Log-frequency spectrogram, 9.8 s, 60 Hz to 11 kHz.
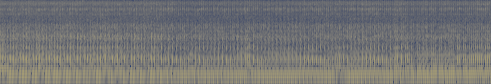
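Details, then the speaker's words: SSR YX140 pit bike on first start-up after the PF2 build with a Nibby carburetor, choke left on. Fast single-cylinder putter with an uneven, lumpy beat; idling rough and rich, smoothed out after choke off and idle/air-screw adjustment. "Sounds like she might be a little rich. Forgot I had the choke on. That's probably why it wasn't running great."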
